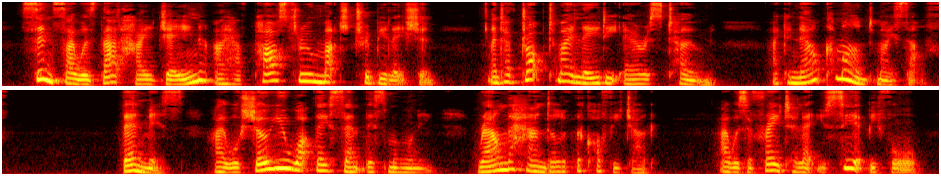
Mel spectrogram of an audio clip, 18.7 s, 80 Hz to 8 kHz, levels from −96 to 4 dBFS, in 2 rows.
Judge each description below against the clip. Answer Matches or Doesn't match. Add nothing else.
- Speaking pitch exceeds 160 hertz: Matches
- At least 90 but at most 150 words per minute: Doesn't match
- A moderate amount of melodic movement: Doesn't match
